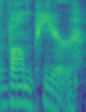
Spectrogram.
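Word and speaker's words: Vampyr: So 1932's Vampire, or Vampire, if you want to pronounce it like all fucking fancy and European,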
